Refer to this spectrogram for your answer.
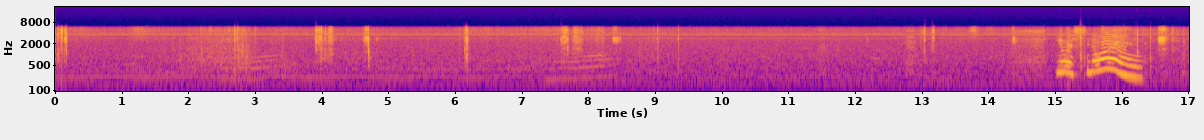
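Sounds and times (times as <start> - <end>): cat snoring: 2.6 - 3.7, 7.2 - 8.5.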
